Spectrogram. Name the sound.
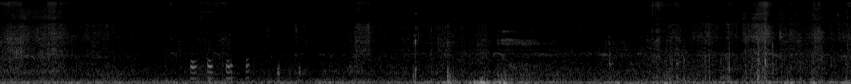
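chickens clucking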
